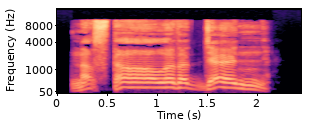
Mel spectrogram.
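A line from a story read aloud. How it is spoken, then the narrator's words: Delighted exclamation. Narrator (Russian): с нескрываемым восторгом воскликнул лорд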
